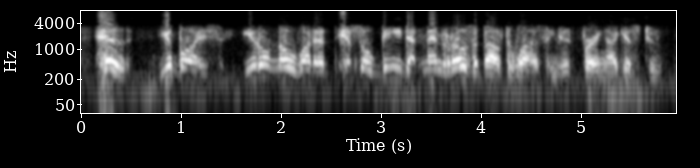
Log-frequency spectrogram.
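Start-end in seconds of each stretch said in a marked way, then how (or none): 0.2-4.6 put-on thick Polish accent, much higher, slower. Recalling what an old man told the boys; imitating thick Polish accent. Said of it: "he still had a very thick Polish accent".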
